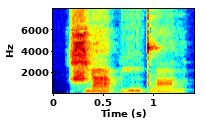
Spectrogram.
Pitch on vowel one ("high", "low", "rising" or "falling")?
falling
